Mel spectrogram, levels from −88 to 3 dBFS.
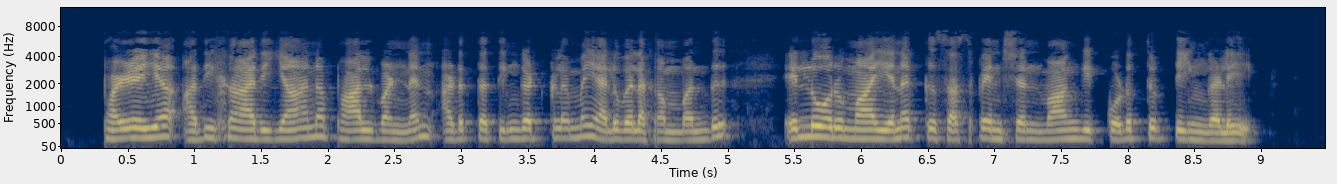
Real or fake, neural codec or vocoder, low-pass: real; none; 7.2 kHz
